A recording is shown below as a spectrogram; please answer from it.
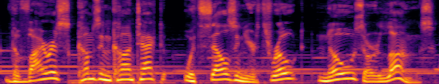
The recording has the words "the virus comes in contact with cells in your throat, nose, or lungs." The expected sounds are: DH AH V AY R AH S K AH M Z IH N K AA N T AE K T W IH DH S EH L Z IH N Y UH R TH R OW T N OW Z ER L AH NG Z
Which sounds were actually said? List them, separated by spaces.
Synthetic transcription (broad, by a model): DH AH V AY R AH S K AH M Z IH N K AA N T AE K T W IH DH S EH L Z IH N Y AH R TH R OW T N OW Z ER L AH NG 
